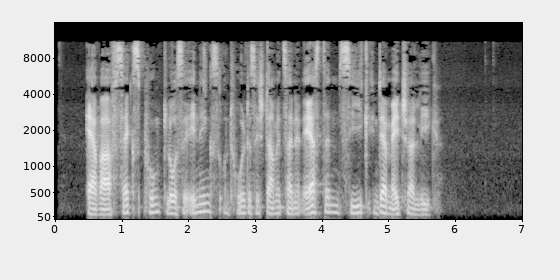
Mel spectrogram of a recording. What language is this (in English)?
German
